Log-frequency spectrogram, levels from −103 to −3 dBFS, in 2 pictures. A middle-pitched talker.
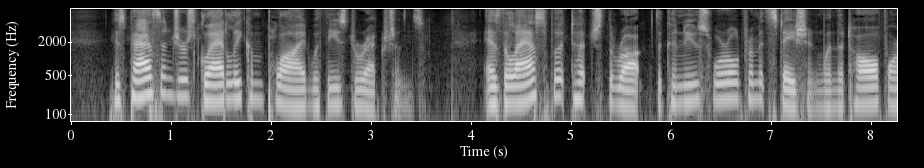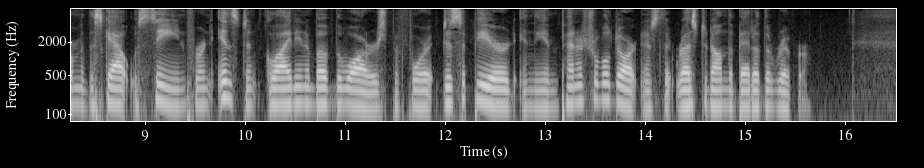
Yes: medium, 150 Hz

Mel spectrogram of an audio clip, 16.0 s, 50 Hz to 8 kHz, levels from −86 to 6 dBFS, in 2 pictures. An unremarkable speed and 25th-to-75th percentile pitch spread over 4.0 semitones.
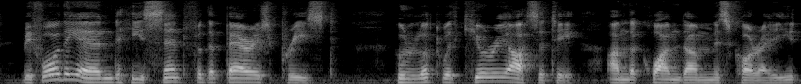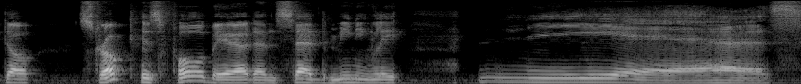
No: slow, 105 wpm; average, 5.2 semitones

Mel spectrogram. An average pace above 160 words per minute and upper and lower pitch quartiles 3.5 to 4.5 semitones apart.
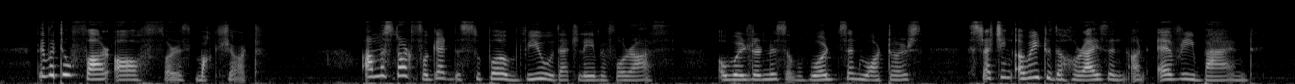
No: average, 155 wpm; average, 3.8 semitones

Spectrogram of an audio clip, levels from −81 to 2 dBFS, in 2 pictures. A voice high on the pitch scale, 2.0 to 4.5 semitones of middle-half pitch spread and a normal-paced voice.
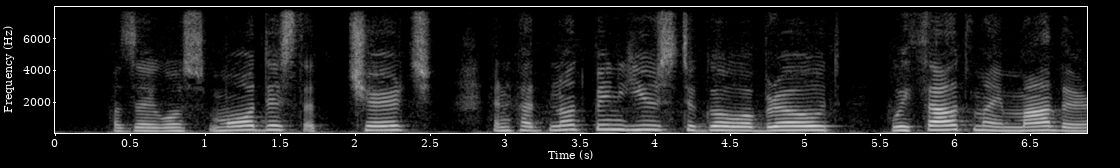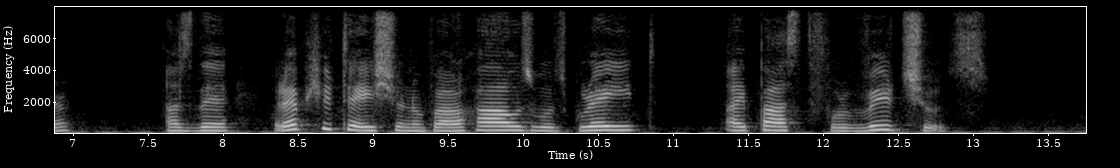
No: high, 240 Hz; average, 2.9 semitones; slow, 125 wpm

